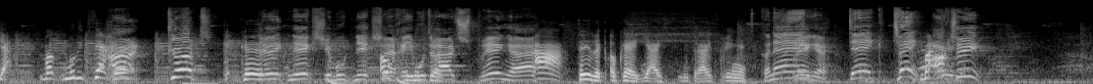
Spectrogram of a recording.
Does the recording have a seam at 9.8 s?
yes; 1 cut; at 9.8 s

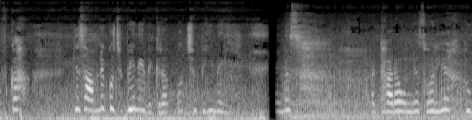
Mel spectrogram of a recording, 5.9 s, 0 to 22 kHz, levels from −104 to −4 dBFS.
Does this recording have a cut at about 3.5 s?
yes; 1 cut; at 3.5 s

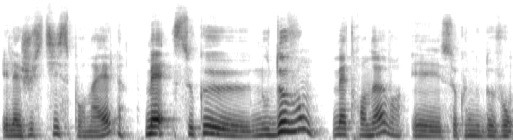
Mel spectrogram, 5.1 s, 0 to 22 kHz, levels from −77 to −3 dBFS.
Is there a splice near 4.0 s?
yes; 2 cuts; at 1.3 s, 4.0 s

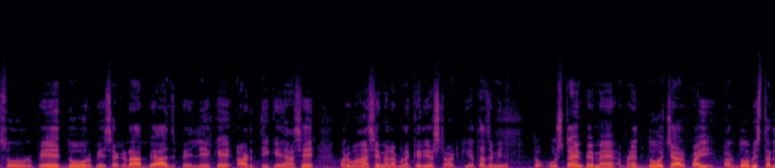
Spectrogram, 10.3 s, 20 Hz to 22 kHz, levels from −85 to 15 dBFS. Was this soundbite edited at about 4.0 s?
no; 1 cut; at 6.9 s

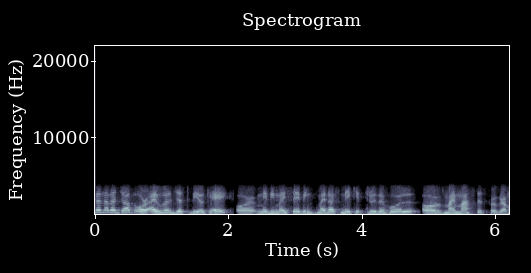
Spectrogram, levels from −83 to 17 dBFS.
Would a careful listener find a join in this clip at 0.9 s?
no; 0 cuts

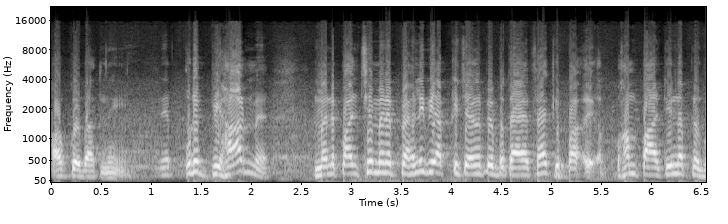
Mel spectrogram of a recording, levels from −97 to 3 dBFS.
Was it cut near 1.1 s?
yes; 1 cut; at 1.1 s

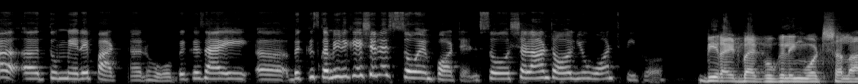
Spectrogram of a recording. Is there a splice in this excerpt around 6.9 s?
yes; 1 cut; at 6.9 s

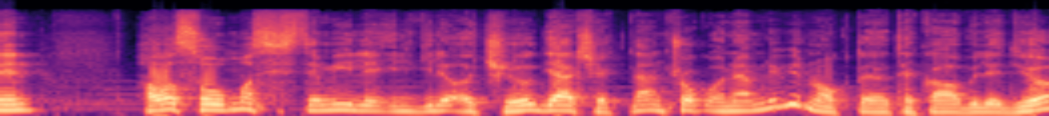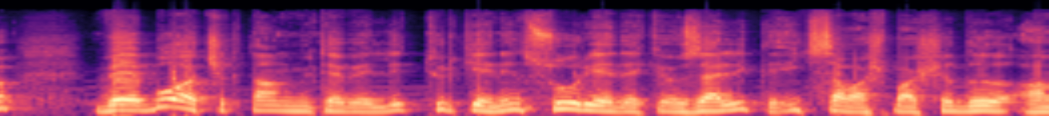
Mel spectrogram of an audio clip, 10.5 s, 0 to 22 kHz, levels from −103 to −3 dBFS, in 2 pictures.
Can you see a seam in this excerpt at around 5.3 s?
no; 0 cuts

